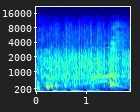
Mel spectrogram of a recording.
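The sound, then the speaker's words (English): A crowd applauds steadily, with dense, even clapping throughout, and faint voices calling out underneath the noise. “Can we put some applause here, please?”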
